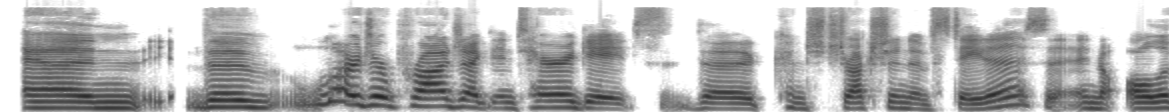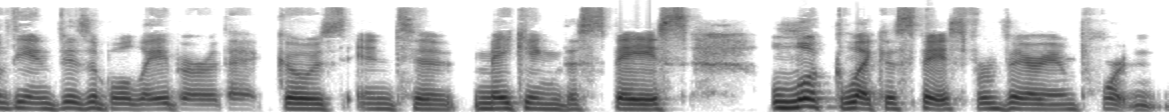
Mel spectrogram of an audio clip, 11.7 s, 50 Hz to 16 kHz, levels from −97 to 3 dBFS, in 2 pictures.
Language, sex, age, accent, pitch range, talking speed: English, female, 20-39, American, 160-185 Hz, 145 wpm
